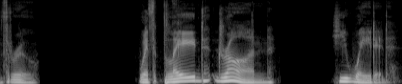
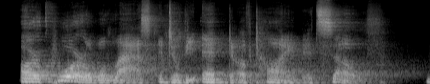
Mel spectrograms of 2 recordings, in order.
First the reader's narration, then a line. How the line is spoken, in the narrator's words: growled Ledros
